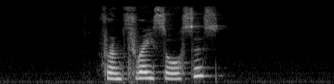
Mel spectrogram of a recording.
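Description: A woman speaks briefly and calmly, close to a microphone.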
